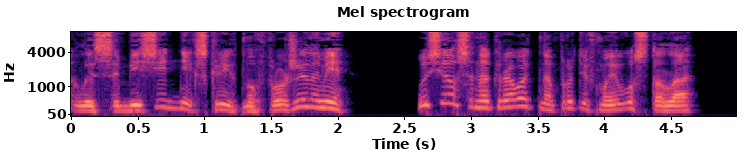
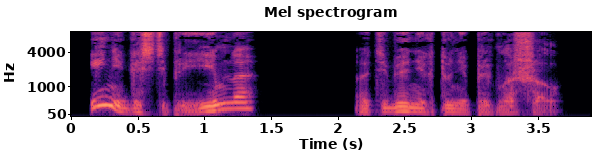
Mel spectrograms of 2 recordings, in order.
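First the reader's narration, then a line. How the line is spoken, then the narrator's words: Grumbled. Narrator (Russian): буркнул я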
